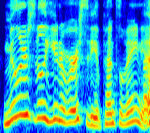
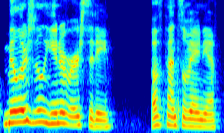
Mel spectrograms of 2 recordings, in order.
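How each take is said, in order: First: It is said with lively, enthusiastic energy. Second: It is said plainly, without much enthusiasm. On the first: The speaker calls it right. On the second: The speaker calls it wrong.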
